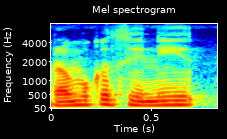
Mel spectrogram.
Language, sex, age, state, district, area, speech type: Telugu, male, 18-30, Andhra Pradesh, Eluru, urban, spontaneous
